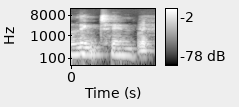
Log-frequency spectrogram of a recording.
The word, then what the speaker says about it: LinkedIn: us for sure our linkedin facebook and twitter so did you hear yeah so pronunciation basically it's going to be like this link 10 linkedin link 10 linkedin linkedin you say link and tan linkedin link that's just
